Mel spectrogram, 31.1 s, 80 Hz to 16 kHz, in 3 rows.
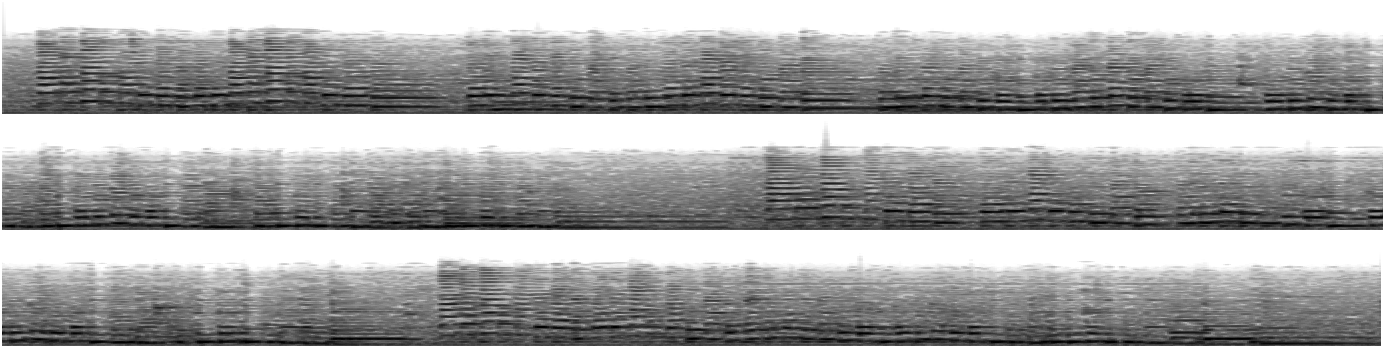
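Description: Guitar playing quick single-note runs on a diminished scale, zigzagging up and down in repeated sequential patterns shifted by minor thirds. The runs come in passages that begin right away, about 16 seconds in and about 24 seconds in, with a few held notes between them.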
